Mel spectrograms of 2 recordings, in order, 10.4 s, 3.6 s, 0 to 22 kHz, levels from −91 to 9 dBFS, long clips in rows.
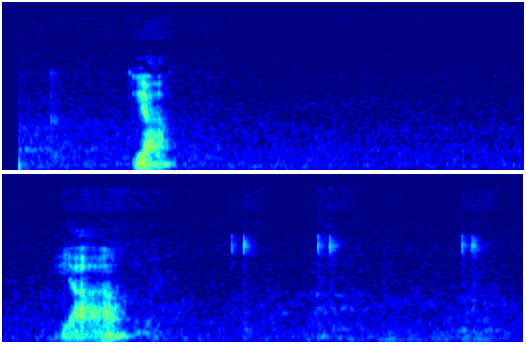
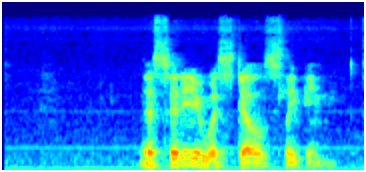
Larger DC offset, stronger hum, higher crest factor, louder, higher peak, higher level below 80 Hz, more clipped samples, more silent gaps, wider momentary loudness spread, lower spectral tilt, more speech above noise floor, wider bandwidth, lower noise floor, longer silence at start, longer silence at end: neither; neither; first, 30 dB vs 20 dB; second, -43 LUFS vs -21 LUFS; second, -18 dBFS vs -4 dBFS; second, -72 dBFS vs -50 dBFS; neither; neither; first, 29 LU vs 15 LU; about the same, -5.5 dB/octave vs -5 dB/octave; about the same, 32 dB vs 29 dB; about the same, 16.5 kHz vs 16 kHz; first, -71 dBFS vs -50 dBFS; second, 0.15 s vs 1.4 s; about the same, 0.35 s vs 0.3 s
